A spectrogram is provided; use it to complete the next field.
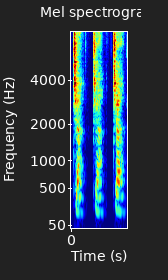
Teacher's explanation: stretch it out but it is a voiced sound JJJ so when I make that JJJ sound I feel my vocal cords buzzing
